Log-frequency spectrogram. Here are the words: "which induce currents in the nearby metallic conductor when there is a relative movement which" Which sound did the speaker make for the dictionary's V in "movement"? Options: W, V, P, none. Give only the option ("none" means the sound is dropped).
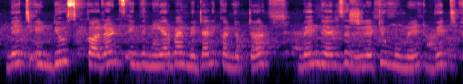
none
